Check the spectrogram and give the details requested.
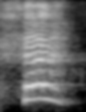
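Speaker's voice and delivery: sharp high loud fake laugh; mock laugh. Narrator laughing at her own joke to the woman, one sharp ha. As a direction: bark out a single ha. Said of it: "She doesn't laugh".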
